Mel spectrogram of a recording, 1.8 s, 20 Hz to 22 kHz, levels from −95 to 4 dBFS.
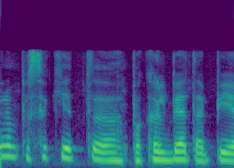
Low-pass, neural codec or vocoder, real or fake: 7.2 kHz; none; real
